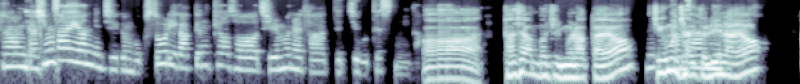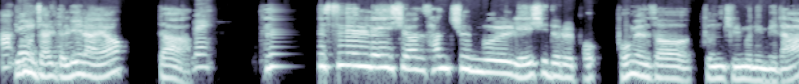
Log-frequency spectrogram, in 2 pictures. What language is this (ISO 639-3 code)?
kor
